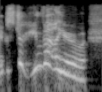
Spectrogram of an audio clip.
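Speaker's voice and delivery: cheesy, very high-pitched monster-truck announcer hype. Imitating a friend joking about business, in a cheesy monster truck voice. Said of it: "used like the really cheesy like monster truck voice".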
